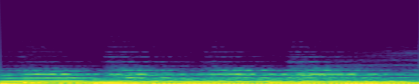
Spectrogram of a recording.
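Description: Bamboo quena tuned in G-flat playing a slow melody: it steps down to a long held note about a second in and sustains it with a steady vibrato. Underneath runs a backing accompaniment of sustained low notes.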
